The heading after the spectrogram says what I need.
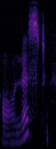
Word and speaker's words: honest: the example hecho nes honest h is silent so we start with o sound honest so in that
